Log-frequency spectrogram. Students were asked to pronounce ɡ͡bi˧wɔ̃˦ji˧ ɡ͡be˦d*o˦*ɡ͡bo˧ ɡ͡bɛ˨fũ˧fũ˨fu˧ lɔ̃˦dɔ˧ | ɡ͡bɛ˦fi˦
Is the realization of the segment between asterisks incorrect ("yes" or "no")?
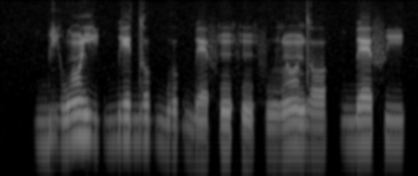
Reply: no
